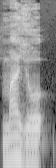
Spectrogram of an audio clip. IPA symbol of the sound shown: ʝ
